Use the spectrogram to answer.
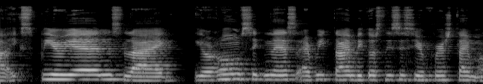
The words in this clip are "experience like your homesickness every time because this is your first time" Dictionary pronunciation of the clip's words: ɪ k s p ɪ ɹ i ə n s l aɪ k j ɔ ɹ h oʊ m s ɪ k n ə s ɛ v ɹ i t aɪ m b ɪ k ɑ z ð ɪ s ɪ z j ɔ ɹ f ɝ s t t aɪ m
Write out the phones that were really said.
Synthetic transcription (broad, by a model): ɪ k s p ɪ ɹ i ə n s l aɪ k j ɔ ɹ h oʊ m s ɪ k n ə s ɛ v ɹ i t aɪ m b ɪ k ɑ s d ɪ s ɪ s j ɔ ɹ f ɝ s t t aɪ m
